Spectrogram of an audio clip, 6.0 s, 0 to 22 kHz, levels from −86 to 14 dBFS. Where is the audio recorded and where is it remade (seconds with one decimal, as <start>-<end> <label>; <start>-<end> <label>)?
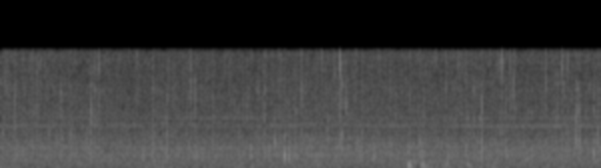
0.0-6.0 recorded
